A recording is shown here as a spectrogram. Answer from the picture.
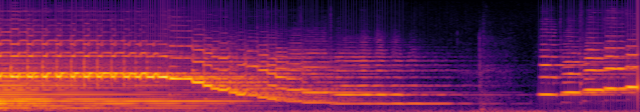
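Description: Flute and piano playing classical music: the flute holds a high trilled note over a piano chord, then runs down in a descending line as the sound fades to a short pause about five seconds in. Near the end the flute alone starts a new phrase that climbs upward step by step.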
